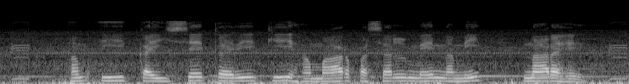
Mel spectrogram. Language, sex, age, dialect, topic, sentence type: Bhojpuri, male, 60-100, Northern, agriculture, question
